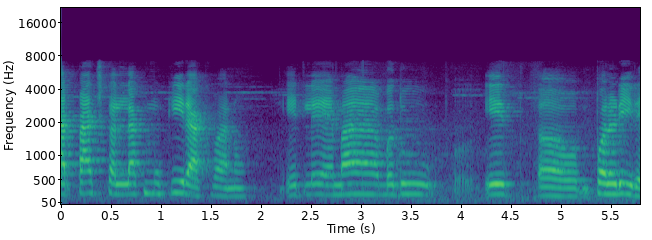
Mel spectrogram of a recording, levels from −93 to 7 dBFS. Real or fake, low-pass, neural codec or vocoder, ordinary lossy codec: real; 7.2 kHz; none; none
